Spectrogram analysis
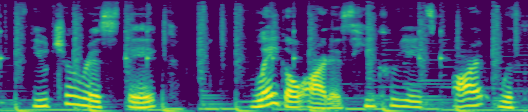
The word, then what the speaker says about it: Lego: was utilizing is at actually call Legos but actually he said there's no s it's just Lego anyway guys excuse my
